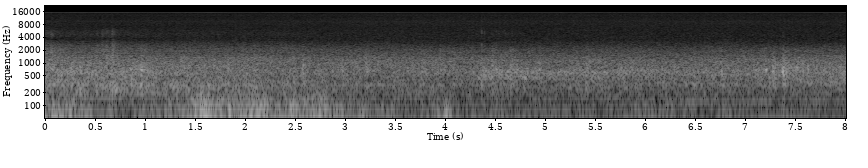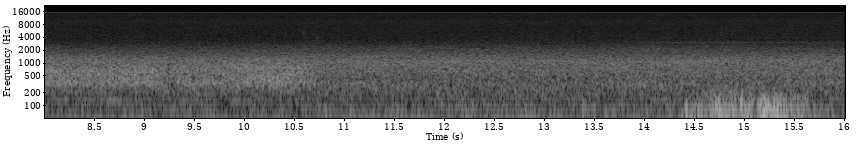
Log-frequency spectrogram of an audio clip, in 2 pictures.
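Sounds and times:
diesel train running away: 0:00.0 - 0:16.0.

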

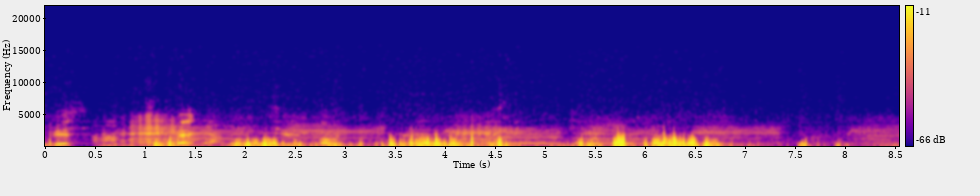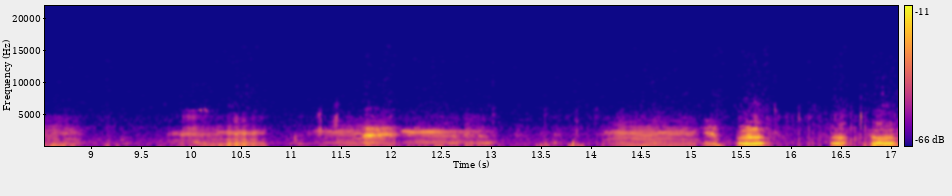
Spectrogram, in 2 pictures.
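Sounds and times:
sheep bleating: 0:00.6 - 0:07.4, 0:08.0 - 0:08.9, 0:09.8 - 0:13.0, 0:14.1 - 0:15.1.

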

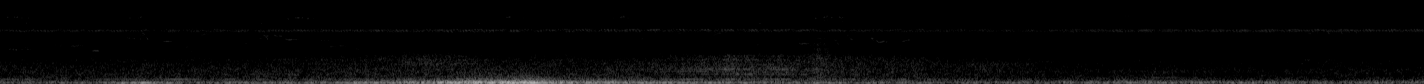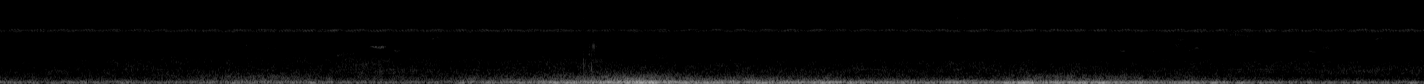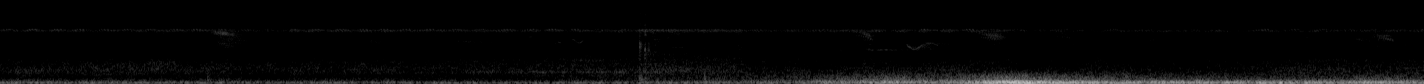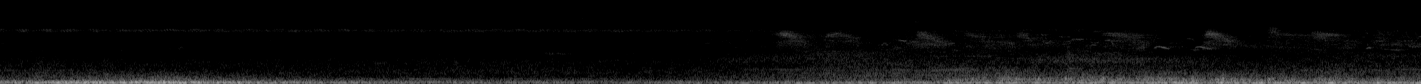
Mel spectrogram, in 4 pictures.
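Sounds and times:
crickets trilling: 0:00.0 - 0:56.9
distant thunder rumbling: 0:03.2 - 0:09.2, 0:18.8 - 0:28.3, 0:36.0 - 0:48.6, 0:49.6 - 0:56.9.

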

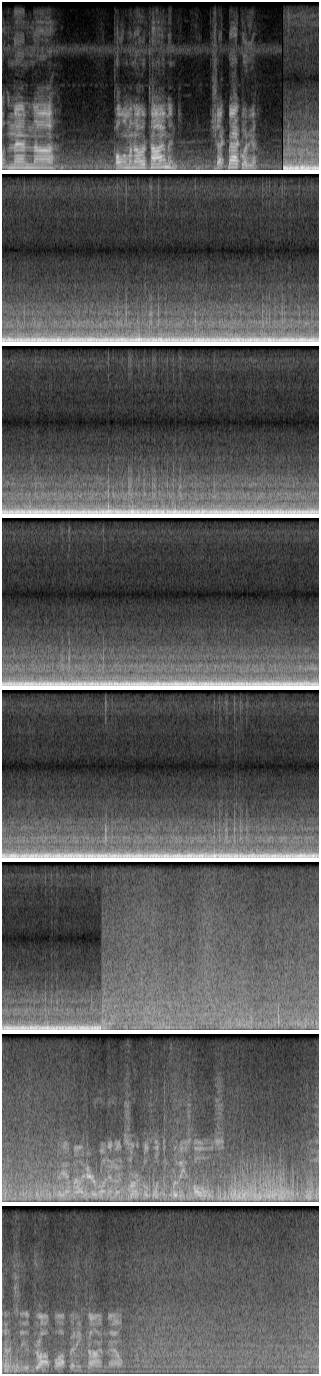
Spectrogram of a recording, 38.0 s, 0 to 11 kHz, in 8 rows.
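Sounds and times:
wind on microphone: 0:04.2 - 0:34.2
outboard motor running: 0:04.2 - 0:38.0
water hissing past hull: 0:25.3 - 0:38.0.

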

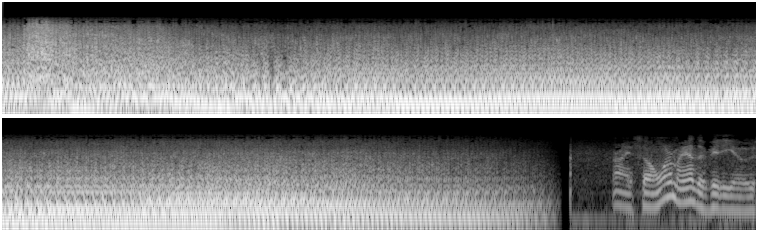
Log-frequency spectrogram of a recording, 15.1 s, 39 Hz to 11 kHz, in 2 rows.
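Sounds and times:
motorcycle engine idling: 0:01.2 - 0:13.1.

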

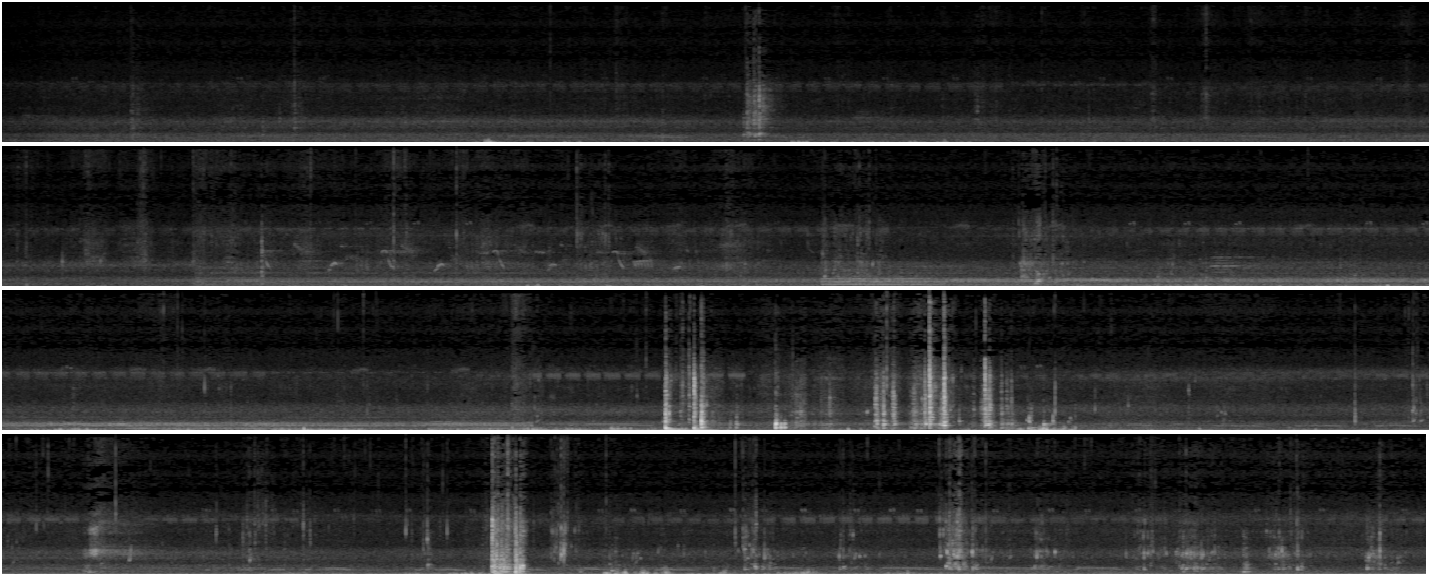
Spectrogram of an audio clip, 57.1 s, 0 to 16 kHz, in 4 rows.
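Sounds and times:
knocks and clatters in metal bucket: 0:35.2 - 0:39.1, 0:47.7 - 0:48.1.

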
